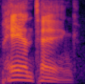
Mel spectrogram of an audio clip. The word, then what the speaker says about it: Pantang: T-Y-G-E-R-S. – No, sorry. The Tigers of... What's it called? – Pantang. – P P-A-N-T-A-N-G. T-A-N-G.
